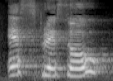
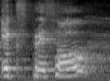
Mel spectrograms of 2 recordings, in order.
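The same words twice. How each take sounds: First: The word begins with an 'es' sound. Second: The word begins with an 'ex' sound. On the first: The speaker calls it right. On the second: The speaker calls it wrong. "not espresso"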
